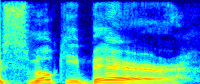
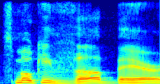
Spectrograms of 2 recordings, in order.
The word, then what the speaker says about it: Smokey Bear: happening all the time people say Smoky the Bear it's actually smokey bear bear is his last name he not Smokey the Bear like Smokey the Bandit but feel free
